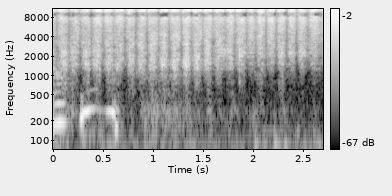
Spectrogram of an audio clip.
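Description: Gold leaf Rub 'n Buff is rubbed over cardstock with soft, rhythmic back-and-forth scuffing strokes, close and quiet, after a brief faint vocal sound at the start.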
